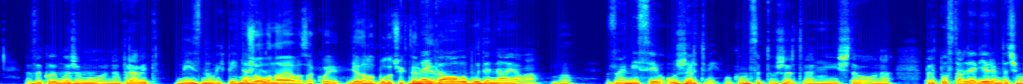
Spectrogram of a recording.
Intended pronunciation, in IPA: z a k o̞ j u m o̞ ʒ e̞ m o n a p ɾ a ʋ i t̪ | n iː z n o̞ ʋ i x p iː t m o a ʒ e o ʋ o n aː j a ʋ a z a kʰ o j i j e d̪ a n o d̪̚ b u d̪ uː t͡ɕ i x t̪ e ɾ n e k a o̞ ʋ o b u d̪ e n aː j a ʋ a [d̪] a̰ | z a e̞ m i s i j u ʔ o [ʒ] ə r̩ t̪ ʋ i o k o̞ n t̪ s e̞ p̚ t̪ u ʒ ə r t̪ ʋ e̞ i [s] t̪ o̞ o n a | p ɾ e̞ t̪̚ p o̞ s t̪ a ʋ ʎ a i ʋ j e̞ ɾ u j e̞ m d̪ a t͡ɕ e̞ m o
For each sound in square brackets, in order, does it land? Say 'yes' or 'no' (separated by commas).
yes, yes, no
